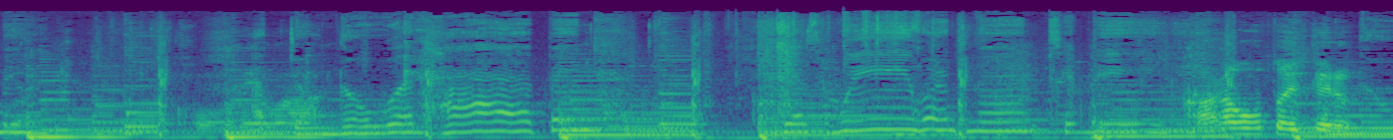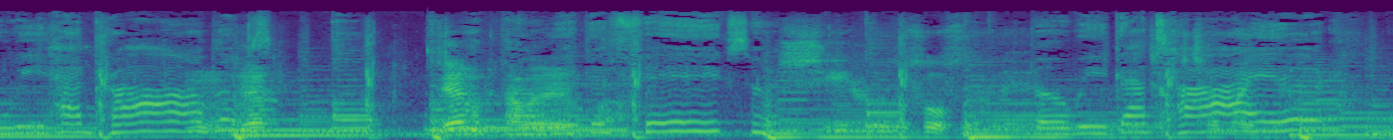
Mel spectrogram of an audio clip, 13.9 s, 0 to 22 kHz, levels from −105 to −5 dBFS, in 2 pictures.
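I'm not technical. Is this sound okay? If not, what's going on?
Yes, this sound is okay. There's nothing wrong here that you need to worry about.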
